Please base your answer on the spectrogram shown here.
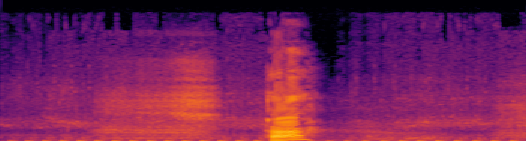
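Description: A Royal Enfield Bullet motorcycle idles in falling snow in Kashmir, its single-cylinder engine thumping in a steady, evenly spaced beat up close, with a brief spoken word over it.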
